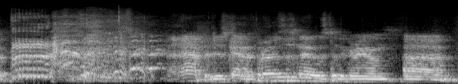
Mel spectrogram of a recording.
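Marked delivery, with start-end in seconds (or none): 0.0-2.1 woodpecker noise. Acted. Woodpecker noise over words.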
